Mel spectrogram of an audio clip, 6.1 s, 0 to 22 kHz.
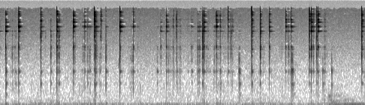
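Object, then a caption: Small copper-coloured metal pyramid. Long red nails tap a small, engraved, copper-colored metal pyramid that appears hollow. They make a quick, irregular series of about 25 bright, high clinks, each dying away almost instantly.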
